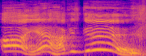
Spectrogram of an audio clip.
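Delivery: put-on South American accent, very high, very loud. Retelling the hunter's proud reply after being told not to shoot hawks: imitating a South American accent. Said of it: "I think you could tell".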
